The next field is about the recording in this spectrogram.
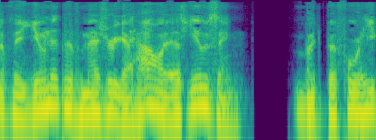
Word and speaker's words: Yahweh: Lord was rendered from the Masoretic substitution of Adonai for YHWH, pronounced, Yahweh.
